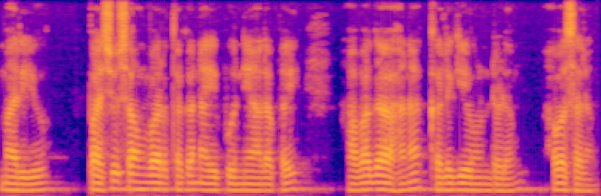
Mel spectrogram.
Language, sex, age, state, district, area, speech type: Telugu, male, 18-30, Telangana, Kamareddy, urban, spontaneous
